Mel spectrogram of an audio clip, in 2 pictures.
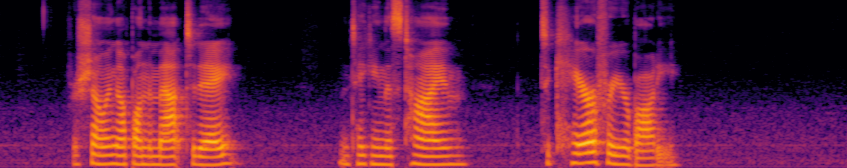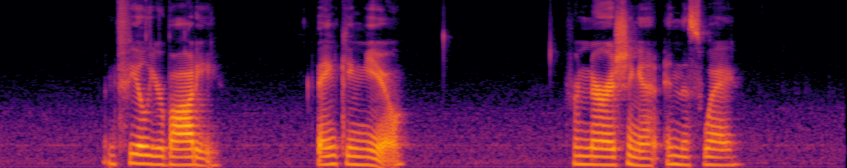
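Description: A young woman speaks calmly and softly close to a microphone, with pauses.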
